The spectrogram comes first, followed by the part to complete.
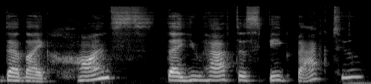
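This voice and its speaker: A woman's voice: medium pitch, very animated, slow pace. A woman answering as a guest in a casual conversation, reflective and searching as she tentatively works out her thoughts. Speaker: poet and professor, guest. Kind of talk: casual, unscripted interview answer.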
